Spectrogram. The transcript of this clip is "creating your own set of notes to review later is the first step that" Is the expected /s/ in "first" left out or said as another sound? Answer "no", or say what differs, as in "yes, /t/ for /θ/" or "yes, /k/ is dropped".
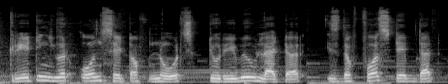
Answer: no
